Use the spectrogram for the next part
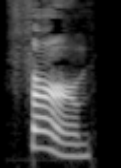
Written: firm

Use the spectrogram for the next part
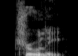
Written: truly

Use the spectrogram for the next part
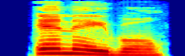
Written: enable

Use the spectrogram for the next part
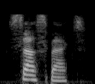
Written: suspect

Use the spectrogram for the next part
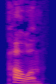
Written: poem

